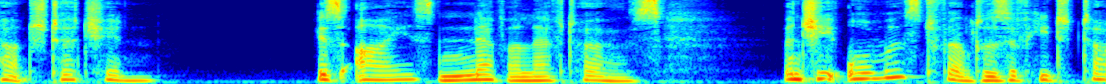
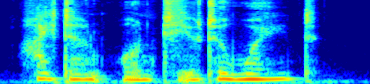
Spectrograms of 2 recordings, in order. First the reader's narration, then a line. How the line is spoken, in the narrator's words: she whispered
